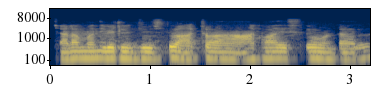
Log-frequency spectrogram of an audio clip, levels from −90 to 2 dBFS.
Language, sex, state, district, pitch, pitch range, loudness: Telugu, male, Andhra Pradesh, Guntur, 125 Hz, 120-130 Hz, -17 LUFS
